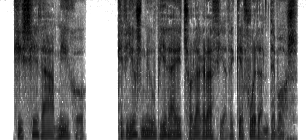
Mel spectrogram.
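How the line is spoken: Embarrassed joyful murmur. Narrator (Spanish): como si este exceso de alegría la pusiera en mal lugar ante él, murmuró

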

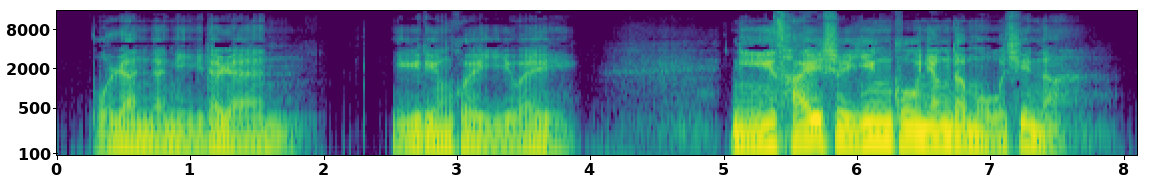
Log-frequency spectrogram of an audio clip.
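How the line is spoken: Sighing. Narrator (Chinese): 叹了一口气说

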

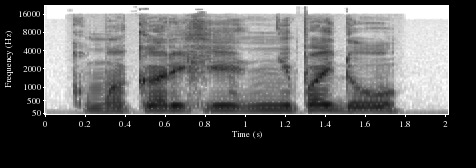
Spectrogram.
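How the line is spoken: Uncertain speech. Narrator (Russian): неуверенно сказал я

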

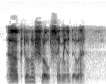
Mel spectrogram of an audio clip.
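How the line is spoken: Quiet question. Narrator (Russian): тихо спросил министр национальной безопасности

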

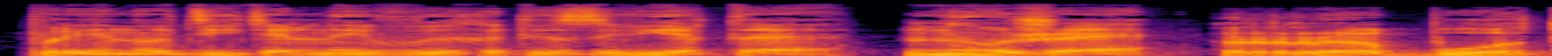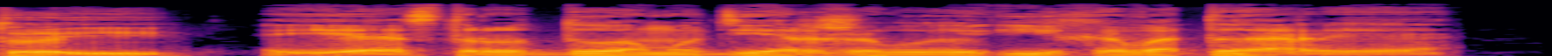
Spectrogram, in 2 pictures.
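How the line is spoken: Impatient strained rasp, god. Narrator (Russian): Бог нетерпеливо и натужно прохрипел

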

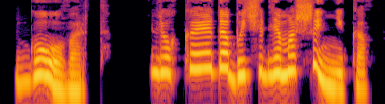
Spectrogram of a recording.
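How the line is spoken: Sorrowful sigh. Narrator (Russian): сокрушенно вздохнула Вилма

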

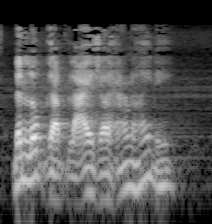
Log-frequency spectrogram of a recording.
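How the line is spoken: Smiling. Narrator (Vietnamese): Ngọc Long mỉm cười nói

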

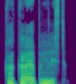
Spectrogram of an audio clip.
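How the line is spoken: Muttered. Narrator (Russian): пробормотал я

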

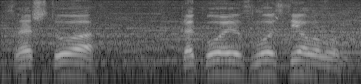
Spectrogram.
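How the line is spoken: Plain. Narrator (Russian): спросил Пилат

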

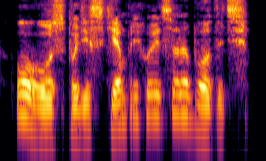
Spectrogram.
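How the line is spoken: Mock sigh. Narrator (Russian): притворно вздохнула Джилл

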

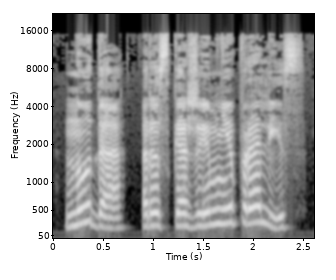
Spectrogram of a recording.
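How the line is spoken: Scornful snort. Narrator (Russian): фыркнул Ахлейн

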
